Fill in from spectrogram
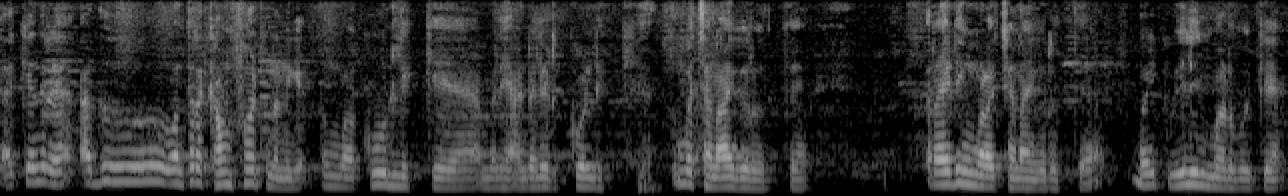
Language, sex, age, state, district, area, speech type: Kannada, male, 18-30, Karnataka, Bellary, rural, spontaneous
